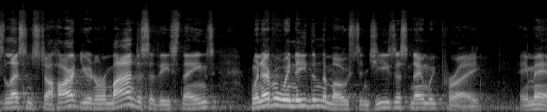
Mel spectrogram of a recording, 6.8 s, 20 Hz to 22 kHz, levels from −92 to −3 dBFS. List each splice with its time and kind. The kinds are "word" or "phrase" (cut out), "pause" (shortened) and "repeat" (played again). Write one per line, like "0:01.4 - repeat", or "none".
none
